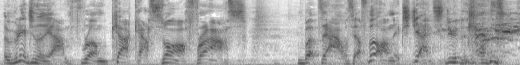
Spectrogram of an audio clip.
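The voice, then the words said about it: Put-on accent, hard to understand. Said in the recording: “what's going on with that accent? ... I can't understand a word you're saying.”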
